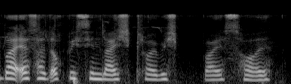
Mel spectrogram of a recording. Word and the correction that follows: Saul: Eigentlich spricht man ihn Saul aus, habe ich schon mal gesagt.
